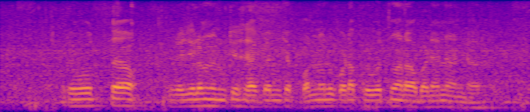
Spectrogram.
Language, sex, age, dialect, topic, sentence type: Telugu, male, 18-24, Central/Coastal, banking, statement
